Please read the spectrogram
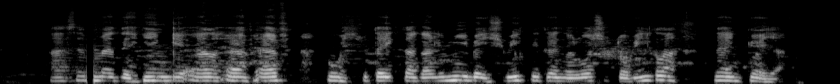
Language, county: Lithuanian, Klaipėda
